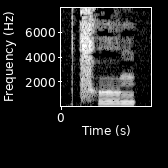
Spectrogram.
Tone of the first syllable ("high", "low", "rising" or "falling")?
high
